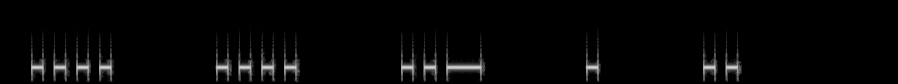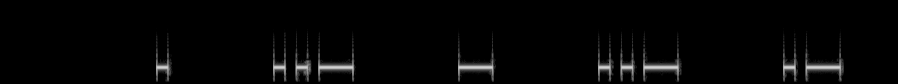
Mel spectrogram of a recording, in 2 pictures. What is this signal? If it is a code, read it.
Morse code, heard as a keyed tone, about 10 wpm, spaced as for 6 wpm, 800 Hz. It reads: HHUEI EUTUA
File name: LEZIONI / 2 UHDN / 2 UH ws 10wpm 2029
